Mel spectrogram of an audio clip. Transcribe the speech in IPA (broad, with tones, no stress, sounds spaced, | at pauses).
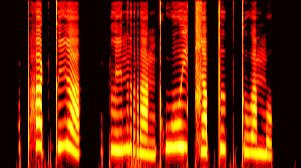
pʰ a˥˩ k̚ t i˥˩ a̯ | p l i˦˥ n r a˨˩ ŋ kʰ w oː˥˩ j t͡ɕ a˦˥ p̚ t ɯ˥˩ k̚ t u˧ a̯ m o˨˩ k̚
